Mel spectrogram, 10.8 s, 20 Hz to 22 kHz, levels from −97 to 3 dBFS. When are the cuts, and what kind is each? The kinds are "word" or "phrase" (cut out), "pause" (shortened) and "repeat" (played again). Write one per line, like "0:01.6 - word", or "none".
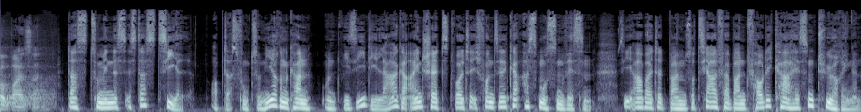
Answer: none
